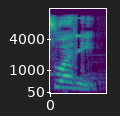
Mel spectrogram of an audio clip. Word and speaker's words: soiree: है ये एक अटपटा सा वर्ड है, स्पेलिंग कुछ और है, प्रोनाउंसिएशन कुछ और है। स्वरे, स्वरे, जी हाँ दोस्तों, स्वरे, SOIREE, स्वरे, SOIREE, स्वरे।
